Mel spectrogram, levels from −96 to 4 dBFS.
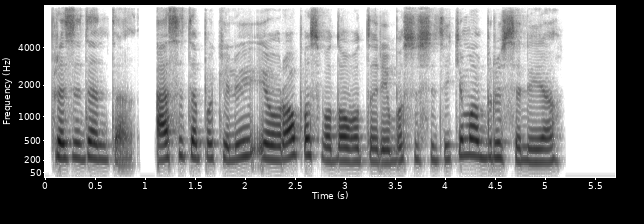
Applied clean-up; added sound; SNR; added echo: none; none; none; none.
